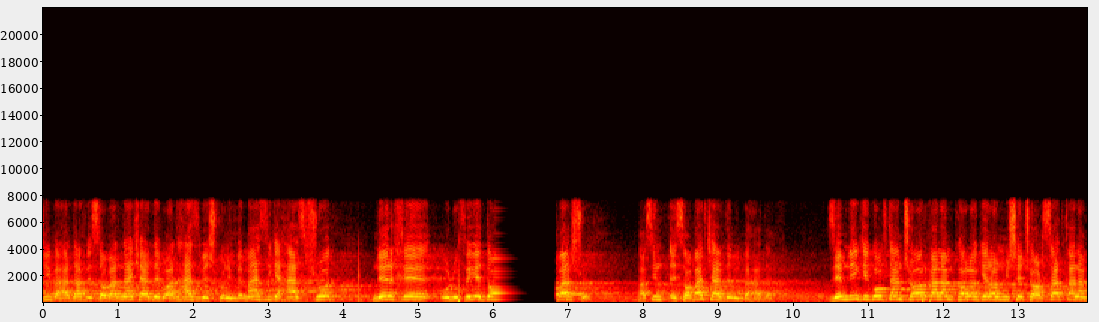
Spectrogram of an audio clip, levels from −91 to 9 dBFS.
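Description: At 4.22 to 4.24 s a loud pop cuts through, a sharp click roughly 15 dB above the surrounding sound, which carries on underneath. It was likely caused by a voltage step from a plug, switch or static discharge. A second loud pop follows at 5.54 to 5.57 s, harder still at around 20 dB. On a waveform each shows as a tall, narrow spike standing well clear of the envelope. On a spectrogram each is a thin vertical stripe running across every frequency.

From 6.04 to 6.86 s comes a long network dropout. Roughly 0.8 s of audio was lost, likely because packets stopped arriving. The receiver fills the gap by stretching the last sound into a fading buzz, and for the final 0.4 s or so there is only near-silence before the sound resumes without the missing part. The waveform shows the envelope collapsing into a smooth, dying tail and then a flat line. The spectrogram shows a smeared, repetitive texture that fades to a blank band.

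At 11.74 to 11.85 s there is another loud pop, this time a pair of thumps in quick succession at about 15 dB. These appear as twin spikes on the waveform and two vertical lines on the spectrogram.

Throughout the clip, the call path's G.722 coding at 64 kbps leaves nothing above 8 kHz, so the spectrogram is empty above that line.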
